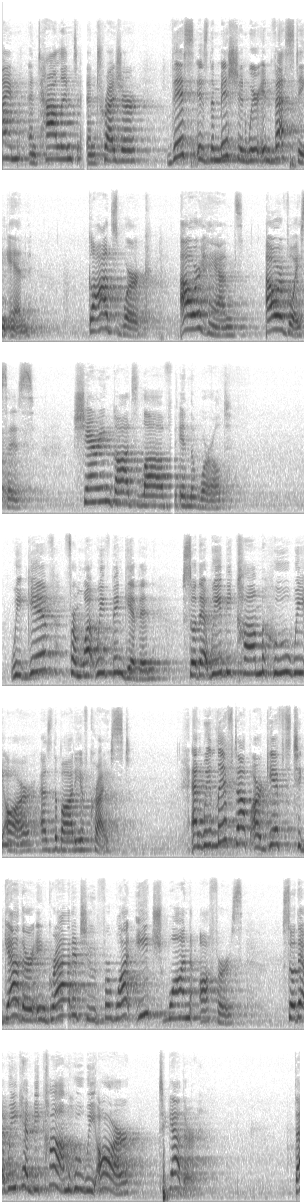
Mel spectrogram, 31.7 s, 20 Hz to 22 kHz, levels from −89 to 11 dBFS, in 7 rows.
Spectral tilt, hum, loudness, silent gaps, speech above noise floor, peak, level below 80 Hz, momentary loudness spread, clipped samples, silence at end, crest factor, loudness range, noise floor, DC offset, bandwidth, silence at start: -4.5 dB/octave; none; -20 LUFS; none; 34 dB; 0 dBFS; -62 dBFS; 13 LU; under 0.1%; 0 s; 20 dB; 4 LU; -54 dBFS; 0.2%; 14.5 kHz; 0 s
